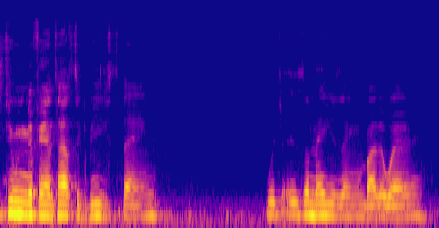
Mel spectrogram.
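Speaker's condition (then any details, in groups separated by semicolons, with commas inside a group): Cerebral palsy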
